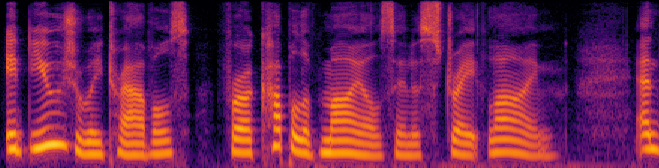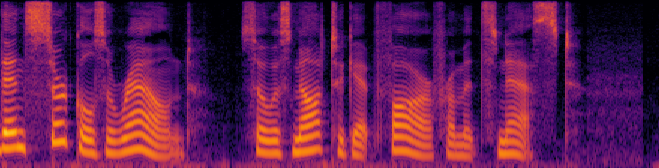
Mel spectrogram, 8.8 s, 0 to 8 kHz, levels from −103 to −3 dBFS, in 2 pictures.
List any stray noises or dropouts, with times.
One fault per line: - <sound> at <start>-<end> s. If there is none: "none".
none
